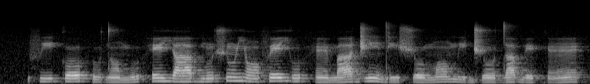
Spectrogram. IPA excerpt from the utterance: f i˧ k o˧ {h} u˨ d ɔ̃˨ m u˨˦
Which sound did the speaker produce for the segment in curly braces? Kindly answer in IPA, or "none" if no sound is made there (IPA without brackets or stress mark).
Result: h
